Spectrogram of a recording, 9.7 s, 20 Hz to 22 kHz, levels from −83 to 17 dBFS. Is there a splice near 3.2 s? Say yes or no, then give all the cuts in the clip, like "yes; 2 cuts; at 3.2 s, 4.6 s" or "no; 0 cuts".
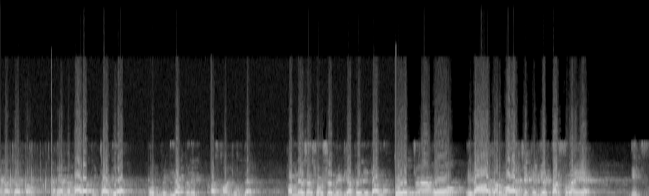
yes; 4 cuts; at 0.8 s, 2.1 s, 3.2 s, 5.8 s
